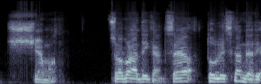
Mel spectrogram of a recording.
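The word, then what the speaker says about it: שמות: Bacanya dari kanan ya, Shemot.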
